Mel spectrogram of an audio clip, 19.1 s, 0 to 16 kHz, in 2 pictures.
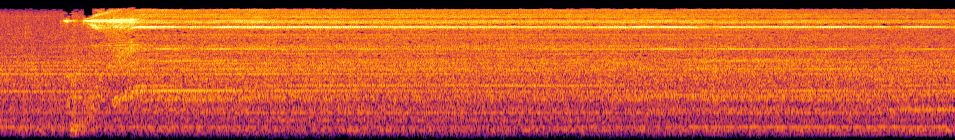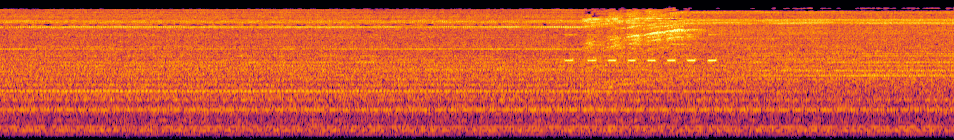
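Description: Mori Seiki NVX5100 vertical machining center's spindle spinning up with a rising whine about a second in, then running steadily at high speed. Near the end the whine rises again as it climbs to about 9,000 rpm, running smoothly, a spindle that sounds healthy.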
